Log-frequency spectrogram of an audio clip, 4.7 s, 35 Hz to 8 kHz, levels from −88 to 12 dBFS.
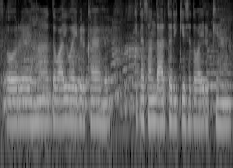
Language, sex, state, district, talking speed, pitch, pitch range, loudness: Hindi, male, Chhattisgarh, Sarguja, 180 wpm, 155 Hz, 150-160 Hz, -27 LUFS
